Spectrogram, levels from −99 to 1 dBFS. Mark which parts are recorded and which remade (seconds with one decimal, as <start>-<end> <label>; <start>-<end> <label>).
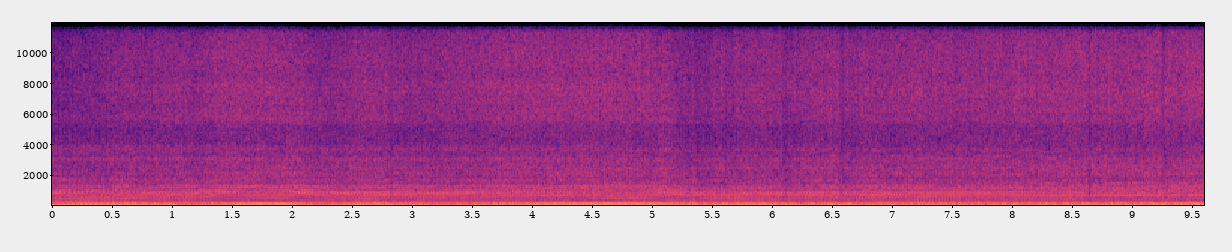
0.0-9.6 recorded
